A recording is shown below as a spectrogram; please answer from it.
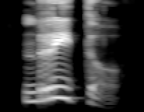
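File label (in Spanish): "rito", female; mekanta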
